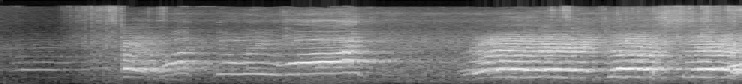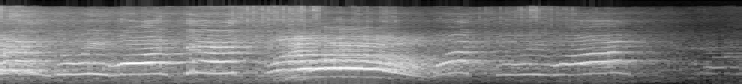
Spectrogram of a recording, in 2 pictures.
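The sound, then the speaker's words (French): A group of voices chants together loudly in sustained, rising and falling phrases, activists chanting at a Youth for Climate mobilization, with crowd noise around them. “que vous venez d'entendre en pleine mobilisation.”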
